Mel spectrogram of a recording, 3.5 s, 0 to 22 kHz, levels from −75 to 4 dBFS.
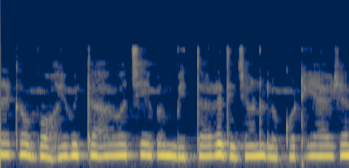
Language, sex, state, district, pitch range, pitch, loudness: Odia, female, Odisha, Khordha, 215-230 Hz, 220 Hz, -15 LUFS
